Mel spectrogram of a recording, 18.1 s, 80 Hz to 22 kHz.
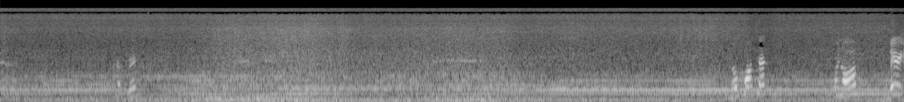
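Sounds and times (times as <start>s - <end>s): motor hum: 0.0s - 18.0s
spraying water and brush noise: 0.0s - 18.0s.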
